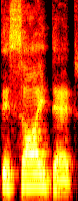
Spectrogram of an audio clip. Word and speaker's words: decided: If it is D-E-D, we pronounce dead, decided.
